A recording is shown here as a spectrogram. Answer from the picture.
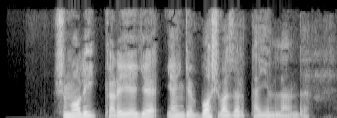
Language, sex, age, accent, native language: Uzbek, male, 18-24, Sirdaryo, Uzbek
